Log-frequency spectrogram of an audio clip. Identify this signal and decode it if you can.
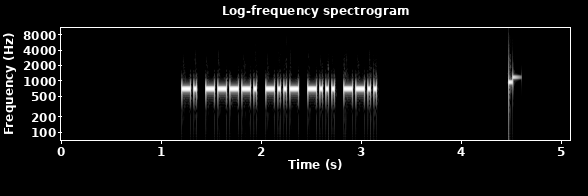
Morse code, heard as a keyed tone, about 40 wpm, 700 Hz. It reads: N9XBZ
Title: USA Call Signs - 5 Characters - 2x Character Spacing - 40wpm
